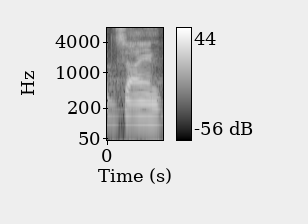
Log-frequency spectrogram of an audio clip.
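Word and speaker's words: giant: जी आई ए एन टी, ये इसका उच्चारण जाइंट होगा।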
